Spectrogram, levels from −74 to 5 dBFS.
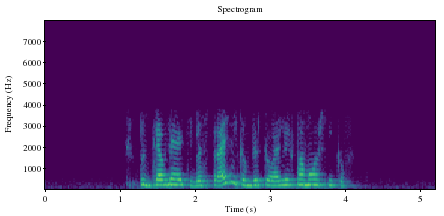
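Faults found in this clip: G.729 codec damage, throughout. Speech plainly rough and synthetic, nothing above 3.8 kHz. Sparse pulse excitation through a narrowband vocal tract filter. Fits an 8 kbit/s G.729A path.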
